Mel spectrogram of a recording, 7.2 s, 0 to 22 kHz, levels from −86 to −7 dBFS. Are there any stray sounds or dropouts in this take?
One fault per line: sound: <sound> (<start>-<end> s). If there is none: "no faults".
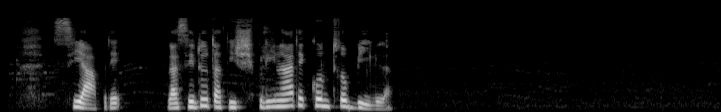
no faults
